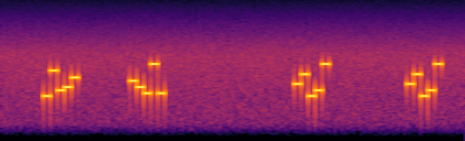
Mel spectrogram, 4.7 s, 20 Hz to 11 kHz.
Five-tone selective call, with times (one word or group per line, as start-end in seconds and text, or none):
0.4-0.8 19347
1.3-1.6 64222
2.9-3.3 58133
4.1-4.4 58133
